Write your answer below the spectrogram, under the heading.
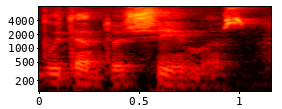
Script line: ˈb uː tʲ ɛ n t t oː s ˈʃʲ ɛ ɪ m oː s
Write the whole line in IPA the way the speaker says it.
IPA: ˈb uː tʲ ɛ n t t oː s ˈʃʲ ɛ ɪ m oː s

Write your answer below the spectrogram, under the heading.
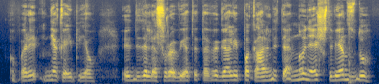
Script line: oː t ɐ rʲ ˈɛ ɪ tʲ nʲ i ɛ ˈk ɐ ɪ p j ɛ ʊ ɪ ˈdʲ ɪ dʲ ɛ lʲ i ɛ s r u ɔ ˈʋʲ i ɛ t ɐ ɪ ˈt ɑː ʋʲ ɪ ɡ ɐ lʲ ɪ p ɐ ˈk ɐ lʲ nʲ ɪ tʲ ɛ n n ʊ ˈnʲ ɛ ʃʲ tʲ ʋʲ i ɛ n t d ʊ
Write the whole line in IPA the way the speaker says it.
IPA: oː p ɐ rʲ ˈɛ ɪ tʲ nʲ i ɛ ˈk ɐ ɪ p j ɛ ʊ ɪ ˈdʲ ɪ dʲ ɛ lʲ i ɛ s r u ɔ ˈʋʲ i ɛ t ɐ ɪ ˈt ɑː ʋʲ ɪ ɡ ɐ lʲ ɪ p ɐ ˈk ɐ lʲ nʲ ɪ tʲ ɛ n n ʊ ˈnʲ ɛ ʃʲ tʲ ʋʲ i ɛ n s d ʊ

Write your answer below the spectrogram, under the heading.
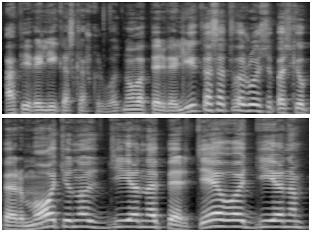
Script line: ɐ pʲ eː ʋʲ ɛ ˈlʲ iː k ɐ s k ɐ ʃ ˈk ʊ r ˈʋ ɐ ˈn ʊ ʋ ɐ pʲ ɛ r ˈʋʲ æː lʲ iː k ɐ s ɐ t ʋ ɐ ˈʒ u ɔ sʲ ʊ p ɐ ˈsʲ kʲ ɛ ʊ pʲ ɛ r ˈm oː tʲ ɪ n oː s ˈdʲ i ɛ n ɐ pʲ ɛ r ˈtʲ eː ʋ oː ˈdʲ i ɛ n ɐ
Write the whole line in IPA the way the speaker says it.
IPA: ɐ pʲ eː ʋʲ ɛ ˈlʲ iː k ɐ s k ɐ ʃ ˈk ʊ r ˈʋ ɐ ˈn ʊ ʋ ɐ pʲ ɛ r ˈʋʲ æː lʲ iː k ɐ s ɐ t ʋ ɐ ˈʒ u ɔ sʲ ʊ p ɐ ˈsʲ kʲ ɛ ʊ pʲ ɛ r ˈm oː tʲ ɪ n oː s ˈdʲ i ɛ n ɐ pʲ ɛ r ˈtʲ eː ʋ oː ˈdʲ i ɛ n ɐ

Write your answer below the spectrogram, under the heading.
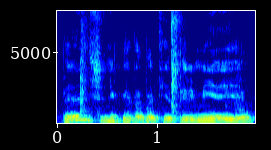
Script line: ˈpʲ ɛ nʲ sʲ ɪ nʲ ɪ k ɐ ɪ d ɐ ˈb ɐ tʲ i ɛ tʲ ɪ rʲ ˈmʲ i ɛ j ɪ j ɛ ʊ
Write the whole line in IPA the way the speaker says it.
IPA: ˈpʲ ɛ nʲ sʲ ɪ nʲ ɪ k ɐ ɪ d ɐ ˈb ɐ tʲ i ɛ pʲ ɪ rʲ ˈmʲ i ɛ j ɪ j ɛ ʊ

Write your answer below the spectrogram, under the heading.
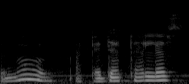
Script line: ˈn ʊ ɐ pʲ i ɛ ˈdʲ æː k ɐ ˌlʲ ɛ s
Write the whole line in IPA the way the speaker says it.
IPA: ˈn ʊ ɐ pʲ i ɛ ˈdʲ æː t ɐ ˌlʲ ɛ s

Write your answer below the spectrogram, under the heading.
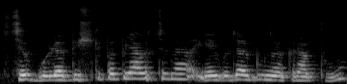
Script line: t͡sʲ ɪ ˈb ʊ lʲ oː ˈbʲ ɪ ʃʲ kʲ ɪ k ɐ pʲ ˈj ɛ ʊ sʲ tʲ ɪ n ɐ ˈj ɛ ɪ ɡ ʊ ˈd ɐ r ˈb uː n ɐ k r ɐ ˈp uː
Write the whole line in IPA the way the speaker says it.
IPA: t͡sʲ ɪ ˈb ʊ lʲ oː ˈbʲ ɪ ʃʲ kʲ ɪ p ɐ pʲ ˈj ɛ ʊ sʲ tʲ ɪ n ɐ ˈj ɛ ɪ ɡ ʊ ˈd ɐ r ˈb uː n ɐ k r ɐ ˈp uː

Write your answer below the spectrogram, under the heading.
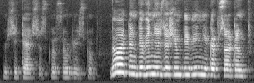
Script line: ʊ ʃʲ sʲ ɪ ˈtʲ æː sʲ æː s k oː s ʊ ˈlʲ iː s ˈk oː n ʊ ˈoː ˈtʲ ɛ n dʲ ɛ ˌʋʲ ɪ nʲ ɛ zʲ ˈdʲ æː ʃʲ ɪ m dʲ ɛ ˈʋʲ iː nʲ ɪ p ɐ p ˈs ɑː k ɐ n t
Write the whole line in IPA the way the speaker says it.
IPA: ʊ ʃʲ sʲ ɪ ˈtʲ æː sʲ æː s k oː s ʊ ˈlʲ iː s ˈk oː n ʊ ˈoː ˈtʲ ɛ n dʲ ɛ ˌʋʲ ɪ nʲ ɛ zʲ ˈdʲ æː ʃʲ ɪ m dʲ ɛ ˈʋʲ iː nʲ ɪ k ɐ p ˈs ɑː k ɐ n t

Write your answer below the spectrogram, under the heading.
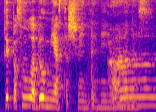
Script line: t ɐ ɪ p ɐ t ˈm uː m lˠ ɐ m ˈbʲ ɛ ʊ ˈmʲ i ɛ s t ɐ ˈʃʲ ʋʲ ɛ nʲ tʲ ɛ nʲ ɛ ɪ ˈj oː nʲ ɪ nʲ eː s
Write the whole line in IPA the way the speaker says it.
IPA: t ɐ ɪ p ɐ s ˈm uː m lˠ ɐ ˈbʲ ɛ ʊ ˈmʲ i ɛ s t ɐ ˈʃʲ ʋʲ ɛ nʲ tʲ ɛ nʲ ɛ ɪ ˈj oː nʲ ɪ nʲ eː s

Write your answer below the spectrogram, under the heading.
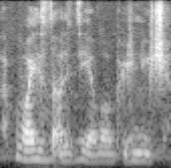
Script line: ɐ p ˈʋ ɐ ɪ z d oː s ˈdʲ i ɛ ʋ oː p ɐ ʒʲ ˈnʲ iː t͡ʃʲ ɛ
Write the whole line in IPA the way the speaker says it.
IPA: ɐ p ˈʋ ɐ ɪ z d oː s ˈdʲ i ɛ ʋ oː b ɐ ʒʲ ˈnʲ iː t͡ʃʲ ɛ

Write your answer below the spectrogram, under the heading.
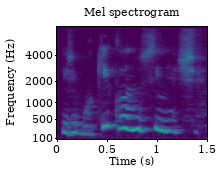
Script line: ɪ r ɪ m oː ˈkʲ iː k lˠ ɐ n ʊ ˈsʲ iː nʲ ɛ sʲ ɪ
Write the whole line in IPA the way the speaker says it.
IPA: ɪ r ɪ m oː ˈkʲ iː k lˠ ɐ n ʊ ˈsʲ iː nʲ ɛ ʃʲ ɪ

